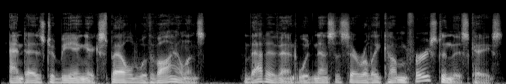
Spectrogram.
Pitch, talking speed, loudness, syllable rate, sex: 95 Hz, 190 wpm, -18 LUFS, 5.5 syllables/s, male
